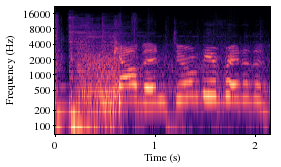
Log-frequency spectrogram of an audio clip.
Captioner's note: vacuuming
